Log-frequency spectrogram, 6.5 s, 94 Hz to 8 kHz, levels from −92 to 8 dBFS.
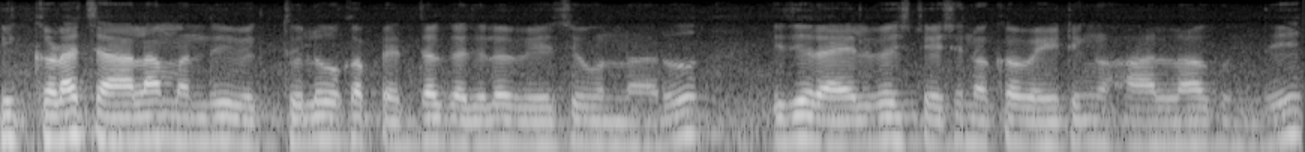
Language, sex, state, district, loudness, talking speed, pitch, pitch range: Telugu, male, Telangana, Hyderabad, -18 LUFS, 145 wpm, 125 Hz, 115-135 Hz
